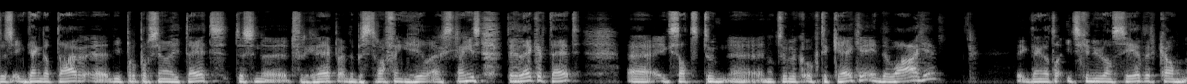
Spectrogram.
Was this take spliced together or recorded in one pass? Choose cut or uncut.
cut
